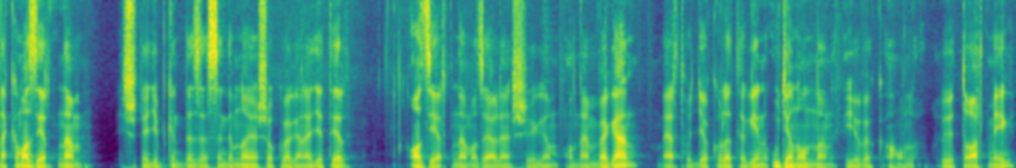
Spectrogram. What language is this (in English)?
Hungarian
